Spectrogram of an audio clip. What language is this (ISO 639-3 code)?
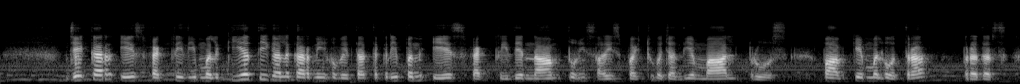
pan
